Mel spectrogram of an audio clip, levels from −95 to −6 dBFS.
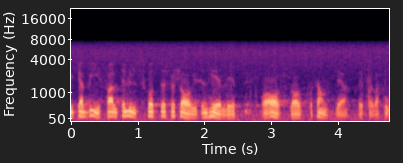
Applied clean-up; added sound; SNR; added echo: none; none; none; none.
